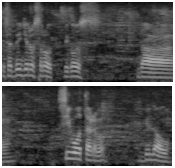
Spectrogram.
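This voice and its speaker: A soft-spoken man talks at a very slow pace and a fairly high pitch, with ordinary pitch variation over noticeable background noise. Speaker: travel vlogger. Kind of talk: travel vlog narration. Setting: outdoors. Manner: soft-spoken, lowered voice.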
